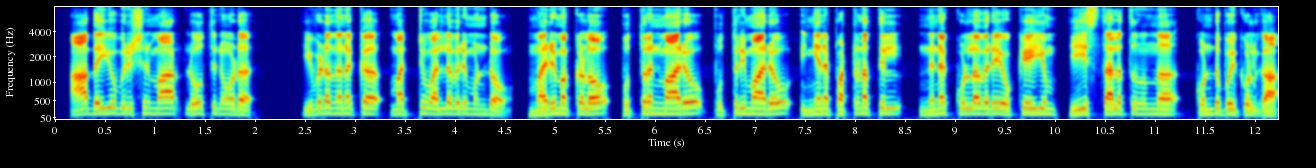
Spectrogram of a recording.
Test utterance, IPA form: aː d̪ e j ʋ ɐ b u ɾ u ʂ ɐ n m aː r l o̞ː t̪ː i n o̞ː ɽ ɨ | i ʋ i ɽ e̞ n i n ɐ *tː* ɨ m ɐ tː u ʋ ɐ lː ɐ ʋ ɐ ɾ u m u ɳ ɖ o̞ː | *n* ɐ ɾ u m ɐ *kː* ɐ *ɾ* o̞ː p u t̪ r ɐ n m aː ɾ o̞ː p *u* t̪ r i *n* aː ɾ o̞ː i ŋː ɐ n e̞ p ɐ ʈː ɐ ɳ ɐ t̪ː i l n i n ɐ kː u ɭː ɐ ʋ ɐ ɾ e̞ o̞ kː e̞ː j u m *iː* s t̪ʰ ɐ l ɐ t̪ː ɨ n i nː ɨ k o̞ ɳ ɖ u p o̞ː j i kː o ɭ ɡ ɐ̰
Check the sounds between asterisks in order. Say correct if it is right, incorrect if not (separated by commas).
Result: incorrect, incorrect, correct, incorrect, correct, incorrect, correct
